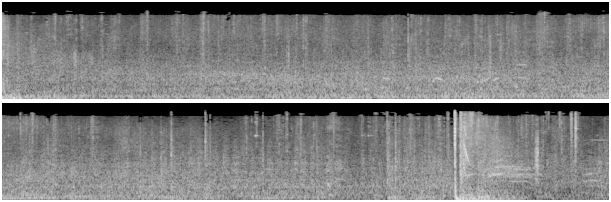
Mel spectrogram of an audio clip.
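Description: Footsteps crunch over dirt and gravel.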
